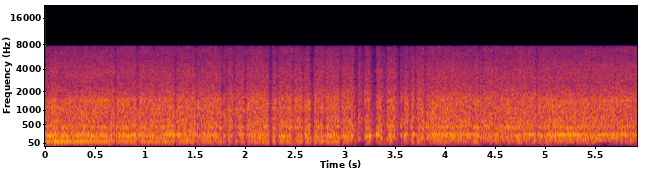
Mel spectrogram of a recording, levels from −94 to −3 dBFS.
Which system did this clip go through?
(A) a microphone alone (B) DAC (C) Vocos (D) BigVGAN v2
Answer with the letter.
A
